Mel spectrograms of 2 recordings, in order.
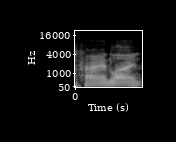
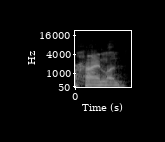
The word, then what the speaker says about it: Heinlein: how to pronounce it it's spelled like hind line and i've heard people pronounce it that way and that's why i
